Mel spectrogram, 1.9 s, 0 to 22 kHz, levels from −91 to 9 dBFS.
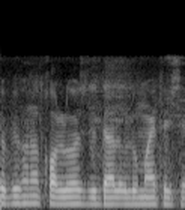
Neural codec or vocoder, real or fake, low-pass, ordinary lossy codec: none; real; 7.2 kHz; none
